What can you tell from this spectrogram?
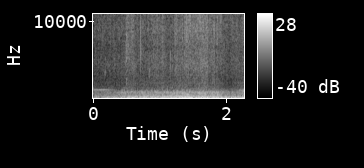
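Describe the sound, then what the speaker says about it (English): Heavy rain pours steadily over a highway during a thunderstorm, a dense continuous roar with low rumbling thunder underneath, loud and unbroken throughout. "They're dealing with a lot of heavy rain there on the highway with those storms now."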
